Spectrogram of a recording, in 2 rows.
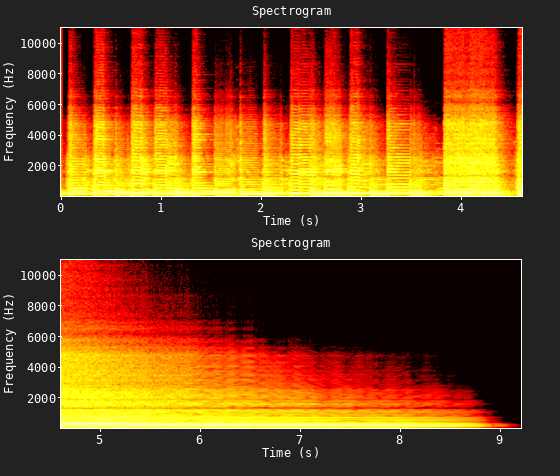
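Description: An electric guitar plays loud, distorted single notes and chords through an AMT CN-1 Chameleon cabinet-modelling unit, then lands on a final chord that sustains and slowly fades away, with no voice.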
